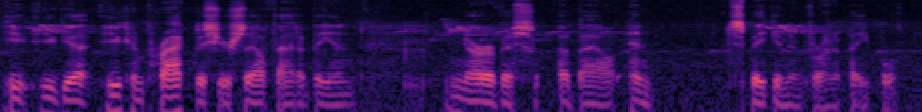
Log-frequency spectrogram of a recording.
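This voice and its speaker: Somewhat breathy and very deep in pitch, a man talks at a fairly slow pace with ordinary pitch variation. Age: 60s. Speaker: host's father, guest. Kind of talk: casual chat.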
